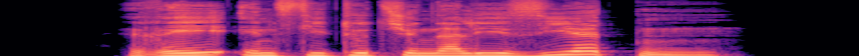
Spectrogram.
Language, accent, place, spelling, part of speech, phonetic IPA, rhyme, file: German, Germany, Berlin, reinstitutionalisierten, adjective / verb, [ʁeʔɪnstitut͡si̯onaliˈziːɐ̯tn̩], -iːɐ̯tn̩, De-reinstitutionalisierten.ogg
- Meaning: inflection of reinstitutionalisieren: 1. first/third-person plural preterite 2. first/third-person plural subjunctive II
